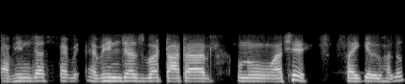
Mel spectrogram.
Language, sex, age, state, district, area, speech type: Bengali, male, 18-30, West Bengal, Birbhum, urban, conversation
